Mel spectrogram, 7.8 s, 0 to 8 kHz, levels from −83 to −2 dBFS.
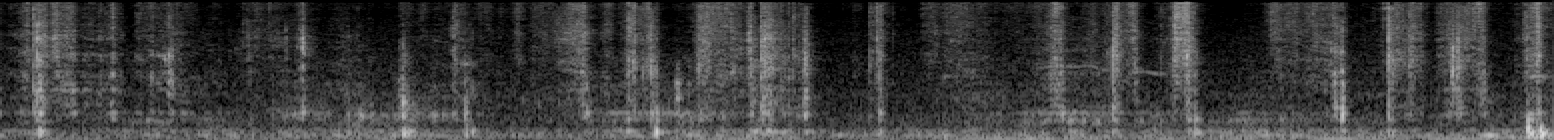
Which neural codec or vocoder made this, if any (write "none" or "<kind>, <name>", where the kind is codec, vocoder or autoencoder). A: none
